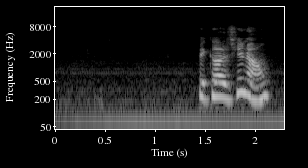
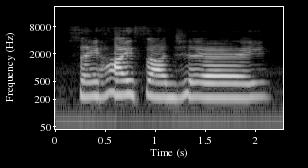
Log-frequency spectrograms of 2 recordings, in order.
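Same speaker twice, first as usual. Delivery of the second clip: calling out; 9 dB louder, much slower than usual. Real, not acted. Calling to husband in room.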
